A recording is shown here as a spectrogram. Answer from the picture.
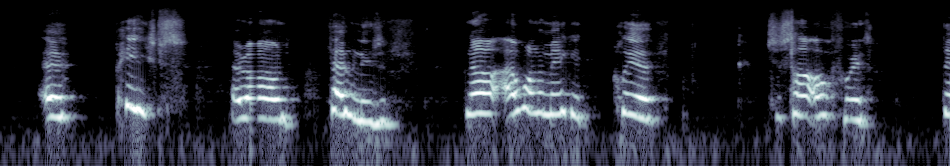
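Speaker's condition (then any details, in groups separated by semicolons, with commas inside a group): Cerebral palsy; wheelchair user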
